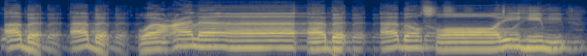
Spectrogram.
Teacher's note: وعلی سمعہم وعلی ابصارہم وعلی ابصارہم، تو با کے اوپر جو ہے وہ قلقلہ ہو رہا ہے تو اس کو اب، اب، وعلی اب، ابصارہم، تو صاد کو موٹا کر کے پڑھیں گے اور صاد کے آگے جو ہے الف ہے اس کو ایک الف کے برابر لمبا کیا جائے گا۔ ابصارہم نہیں پڑھیں گے اس کو، را کے نیچے کسرہ ہے تو اس کو بھی لمبا نہیں کرنا ہم نے۔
